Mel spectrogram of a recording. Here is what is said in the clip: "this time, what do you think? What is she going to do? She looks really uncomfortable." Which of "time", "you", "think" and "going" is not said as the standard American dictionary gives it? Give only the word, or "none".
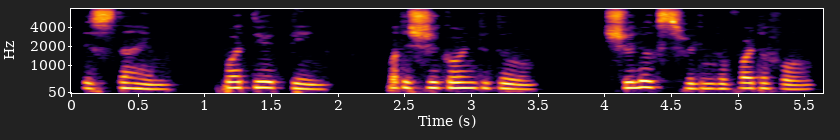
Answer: think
